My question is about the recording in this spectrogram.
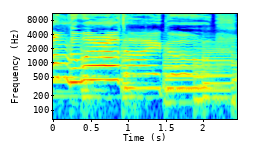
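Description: A woman singing a melody in a few held notes, changing pitch about every half second, over a piano accompaniment.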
